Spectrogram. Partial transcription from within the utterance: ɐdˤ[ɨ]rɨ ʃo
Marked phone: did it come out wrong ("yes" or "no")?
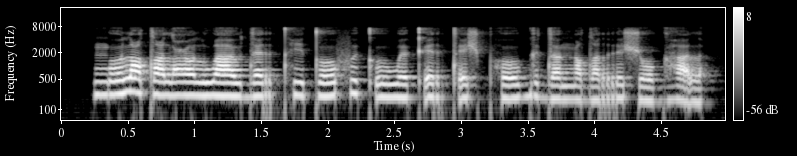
no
